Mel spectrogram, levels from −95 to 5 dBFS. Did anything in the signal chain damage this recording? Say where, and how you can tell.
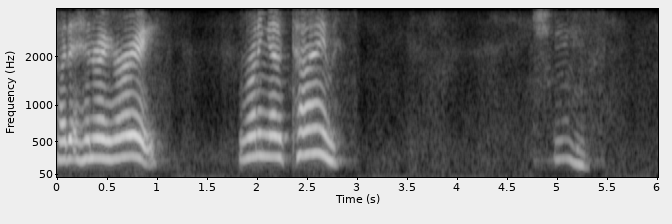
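Yes, in call processing: comfort noise in place of the background at 1.14–1.82 s, 3.0–4.76 s and 5.48 s to the end. The pauses turn steady and about 6 dB quieter, smooth on a spectrogram and an even, featureless band on the waveform, likely from discontinuous transmission.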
